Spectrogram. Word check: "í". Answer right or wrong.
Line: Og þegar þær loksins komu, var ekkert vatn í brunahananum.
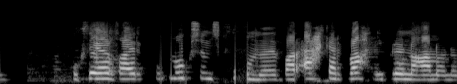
right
